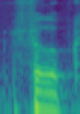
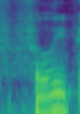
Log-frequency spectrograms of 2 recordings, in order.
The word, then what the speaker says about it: Felipe: Number one is that at one point I said Philip Coutinho instead of Felipe Coutinho. That's just a pronunciation thing, but yeah, my bad on that.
